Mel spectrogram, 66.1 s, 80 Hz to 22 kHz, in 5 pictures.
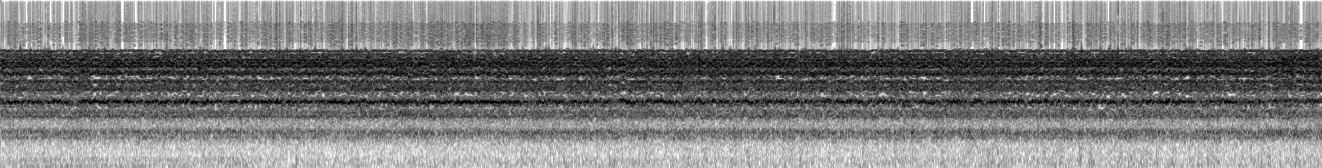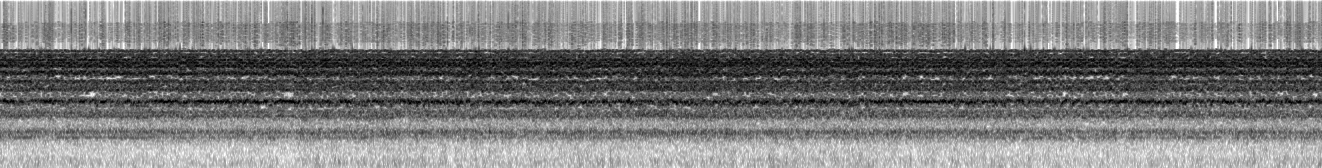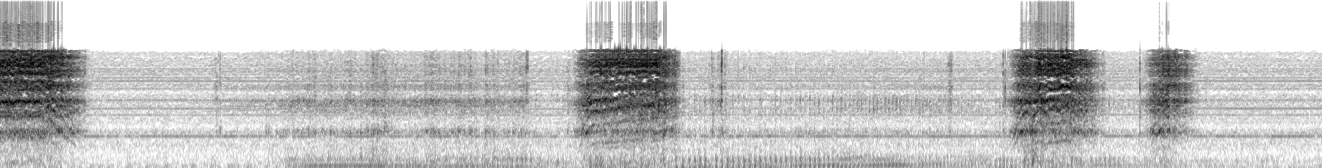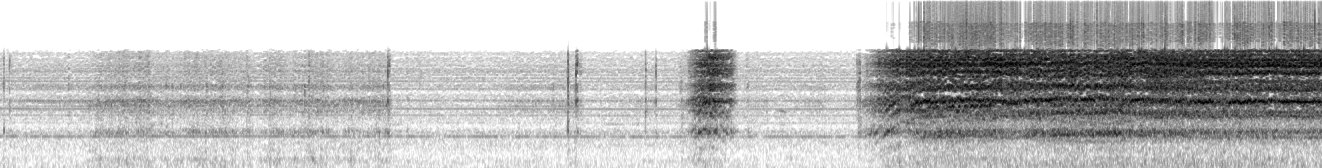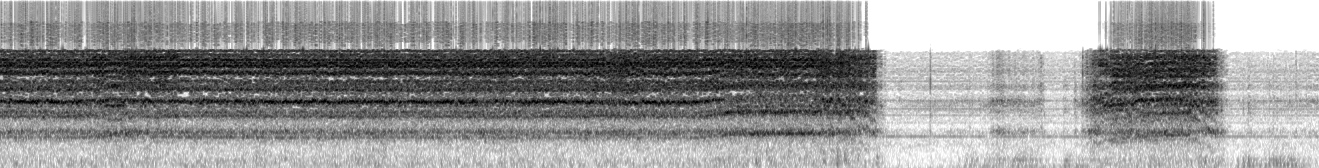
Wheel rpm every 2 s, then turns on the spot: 200, 200, 200, 200, 200, 200, 200, 200, 200, 200, 200, 200, 200, 90, 0, 20, 70, 0, 50, 0, 20, 20, 0, 10, 140, 200, 200, 200, 200, 200, 160, 30, 100.
40-44 46-48 64-66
